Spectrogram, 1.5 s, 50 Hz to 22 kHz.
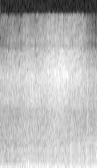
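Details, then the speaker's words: BMW 1 Series diesel with no power, clogged diesel particulate filter suspected, throttle floored: engine drones low and flat without climbing, labouring and wanting to cut out, then cuts out; bogging, sensor voltages still to be checked. "Okay, see that? That's me right down to the floor. You can hear the engine wants to cut out."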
